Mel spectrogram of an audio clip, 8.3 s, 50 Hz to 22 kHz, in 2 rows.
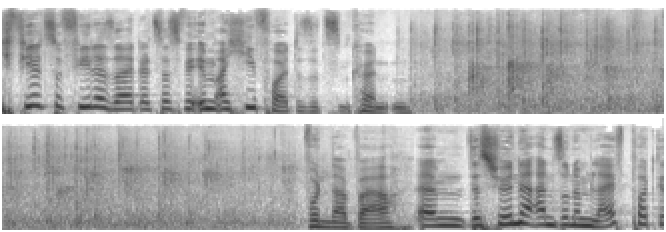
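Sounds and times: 
speech: 0:00.1 - 0:02.9, 0:06.0 - 0:08.2
live audience stamping feet: 0:02.6 - 0:06.3.

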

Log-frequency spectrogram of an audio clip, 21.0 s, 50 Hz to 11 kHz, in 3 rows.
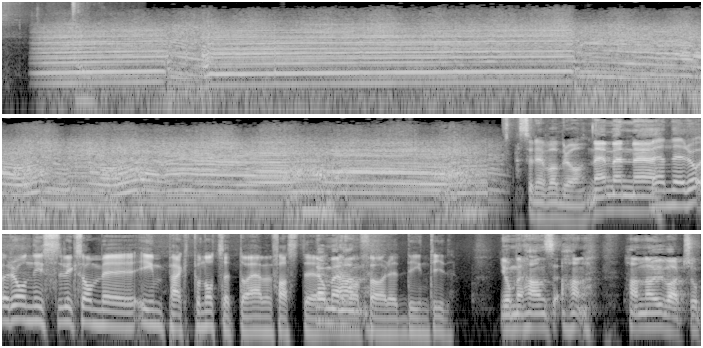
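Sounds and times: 
V8 racing car engine roaring as it revs and shifts: 0:00.3 - 0:12.0
speech: 0:12.3 - 0:20.9.

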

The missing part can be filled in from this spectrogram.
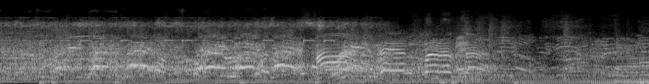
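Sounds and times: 
crowd of rioters shouting while storming a government building: 0:00.0 - 0:05.9.

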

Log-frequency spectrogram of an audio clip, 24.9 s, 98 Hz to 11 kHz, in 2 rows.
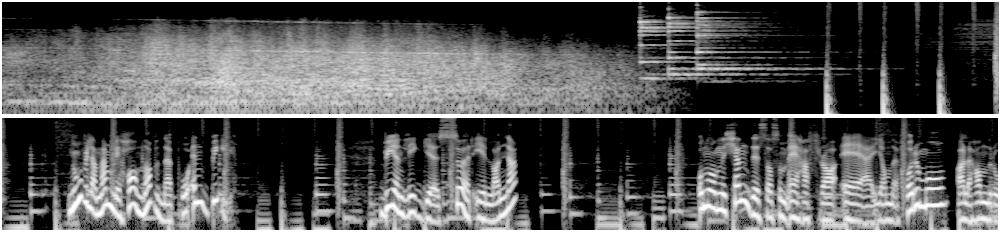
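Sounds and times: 
airplane engine roar in flight: 0:00.0 - 0:09.9, 0:16.4 - 0:24.9
short bright electronic jingle: 0:08.0 - 0:10.7
speech: 0:13.3 - 0:15.4, 0:17.2 - 0:19.0, 0:21.2 - 0:24.9.

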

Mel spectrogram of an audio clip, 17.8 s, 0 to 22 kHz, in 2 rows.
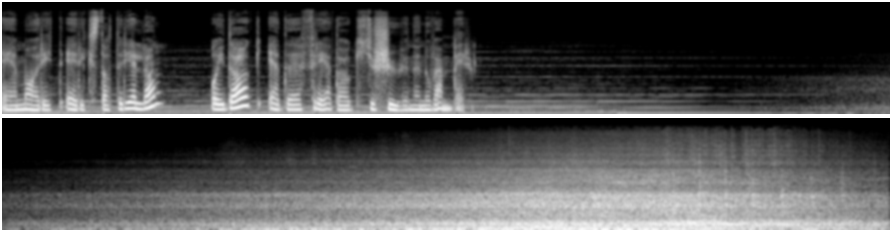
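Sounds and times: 
speech: 0:00.1 - 0:04.8
road traffic: 0:08.2 - 0:17.7
rattling blue tram rumbling along a city street in Oslo: 0:09.0 - 0:17.7.

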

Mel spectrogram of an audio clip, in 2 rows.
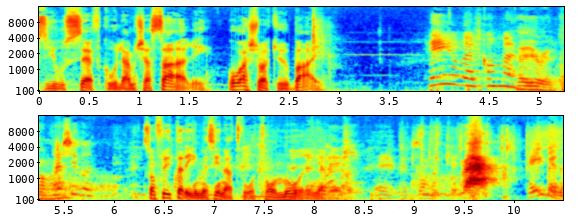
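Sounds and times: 
speech: 0:00.0 - 0:03.0, 0:03.9 - 0:09.6, 0:10.2 - 0:10.4
small dog yapping in an apartment: 0:09.2 - 0:10.0.

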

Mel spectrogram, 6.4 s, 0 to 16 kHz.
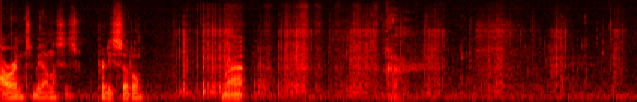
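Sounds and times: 
speech: 0:00.0 - 0:02.9
person biting and crunching a crispy snack: 0:01.8 - 0:06.3
quiet chewing: 0:01.8 - 0:06.3.

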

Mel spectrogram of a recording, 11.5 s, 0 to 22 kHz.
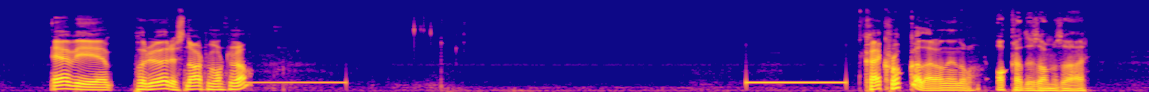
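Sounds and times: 
speech: 0:00.5 - 0:02.6, 0:08.7 - 0:11.0
telephone ringback tone of a call being placed: 0:02.4 - 0:03.5, 0:07.4 - 0:08.5.

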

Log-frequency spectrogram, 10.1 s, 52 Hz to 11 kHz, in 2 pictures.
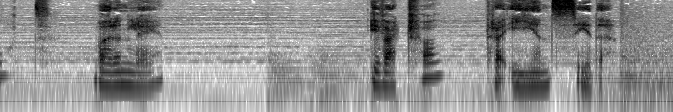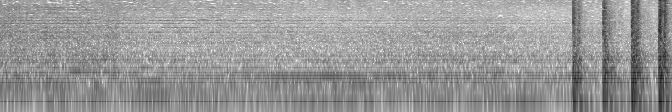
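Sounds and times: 
speech: 0:00.7 - 0:01.3, 0:02.8 - 0:04.8
firm knocking on a door: 0:09.3 - 0:10.0.

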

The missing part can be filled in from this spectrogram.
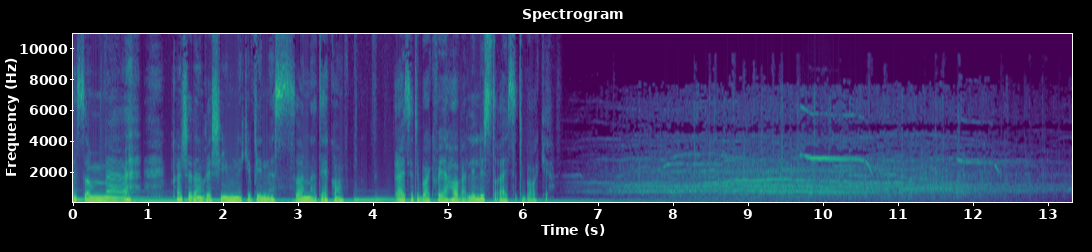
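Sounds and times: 
speech: 0:00.0 - 0:06.5
large crowd of women cheering and shouting in protest: 0:06.6 - 0:13.3
high-pitched whoops and ululating cries of protesting women: 0:06.7 - 0:13.0.

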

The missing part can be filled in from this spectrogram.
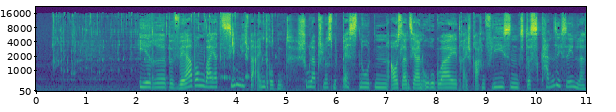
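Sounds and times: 
water pouring into a glass: 0:00.3 - 0:05.0
speech: 0:02.1 - 0:11.0.

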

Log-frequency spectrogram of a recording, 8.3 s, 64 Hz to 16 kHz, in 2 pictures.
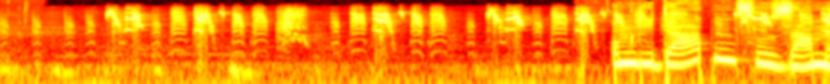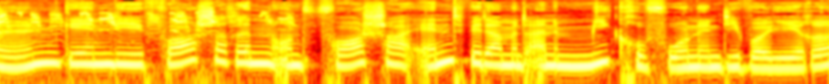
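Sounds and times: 
zebra finch singing: 0:00.0 - 0:06.3
speech: 0:03.1 - 0:08.2.

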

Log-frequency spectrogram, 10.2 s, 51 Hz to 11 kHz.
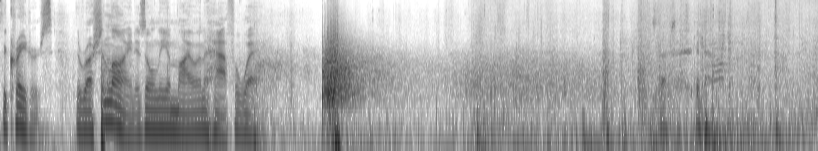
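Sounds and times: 
speech: 0:00.0 - 0:03.4
footsteps on a path: 0:03.1 - 0:10.2
explosion booming: 0:04.0 - 0:08.0
rustling along a path: 0:04.6 - 0:10.2.

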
